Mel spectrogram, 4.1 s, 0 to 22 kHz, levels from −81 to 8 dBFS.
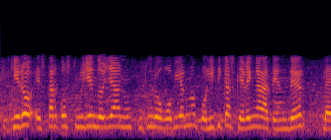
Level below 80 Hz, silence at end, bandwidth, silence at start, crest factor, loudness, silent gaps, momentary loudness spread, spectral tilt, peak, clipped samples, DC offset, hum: -68 dBFS; 0 s; 5.2 kHz; 0 s; 16 dB; -18 LUFS; none; 6 LU; -1.5 dB/octave; -2 dBFS; under 0.1%; under 0.1%; none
